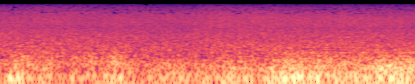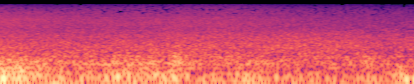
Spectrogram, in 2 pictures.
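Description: Thunderstorm: a steady hiss of heavy rain under a deep, rolling thunder rumble that swells about three seconds in and then slowly fades.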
